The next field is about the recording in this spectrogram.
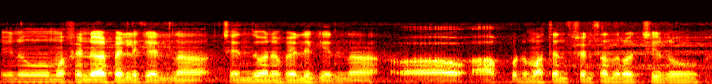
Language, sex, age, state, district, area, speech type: Telugu, male, 18-30, Telangana, Vikarabad, urban, spontaneous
